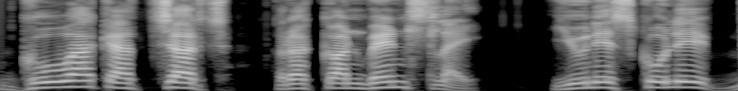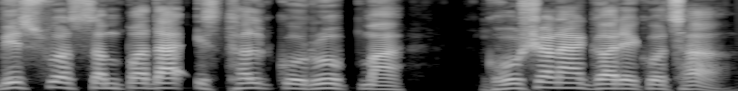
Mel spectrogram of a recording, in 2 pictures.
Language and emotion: Nepali, neutral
